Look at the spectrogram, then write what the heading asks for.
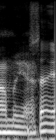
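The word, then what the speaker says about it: Sentamu: no, this is Archbishop of York, John Centamu, am I pronouncing? – Centamu, yeah.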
